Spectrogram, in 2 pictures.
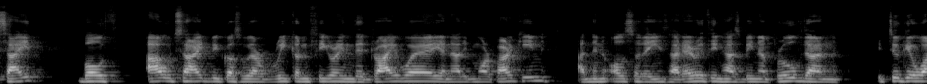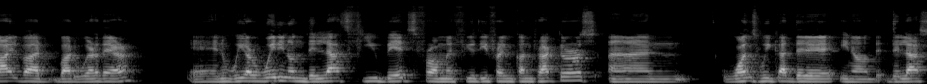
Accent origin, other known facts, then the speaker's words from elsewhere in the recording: Buenos Aires, Argentina; now in Connecticut, United States; born and raised in Buenos Aires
